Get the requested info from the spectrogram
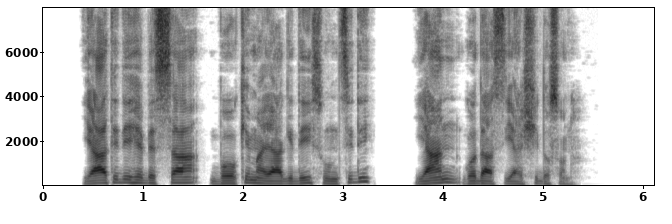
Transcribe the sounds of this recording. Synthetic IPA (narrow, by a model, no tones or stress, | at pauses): jaːt̪ɪd̪ɪhɛbɛsːaːbo̞ːkɪmɐjaːɡɪd̪ɪsʊnt͡sːɪd̪ɪ | jaːnɡɔd̪aːsjaɾʃːɪd̪ɔsɔ̰nɐ̥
